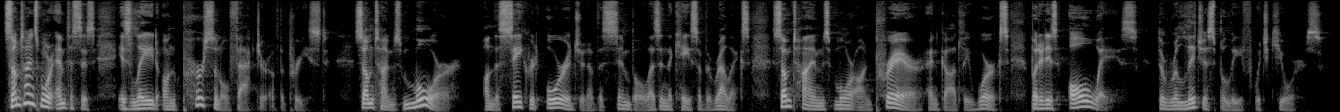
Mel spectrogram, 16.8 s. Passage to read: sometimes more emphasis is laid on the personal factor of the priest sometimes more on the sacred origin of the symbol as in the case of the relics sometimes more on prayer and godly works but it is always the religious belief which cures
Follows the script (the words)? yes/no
yes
